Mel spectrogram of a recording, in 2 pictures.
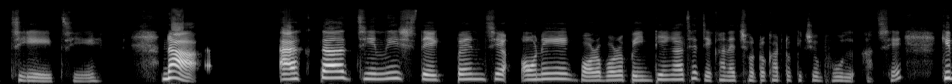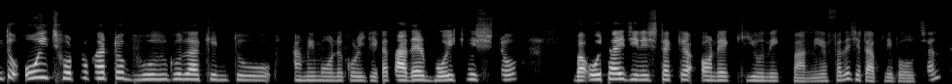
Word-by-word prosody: জি, 200 Hz, -, -7 dB, 0.4 s
জি। 155 Hz, -, -16 dB, 0.9 s
না -, -, +12 dB, 1.2 s
একটা 265 Hz, +4 st, +3 dB, 0.4 s
জিনিস 255 Hz, +2 st, -3 dB, 0.2 s
দেখবেন 230 Hz, +2 st, 0 dB, 0.2 s
যে 250 Hz, -, -1 dB, 0.3 s
অনেক 250 Hz, +3 st, +1 dB, 0.2 s
বড়, 190 Hz, -1 st, -1 dB
বড় 200 Hz, +1 st, -1 dB
পেইন্টিং 195 Hz, +3 st, -5 dB
আছে 255 Hz, +5 st, -7 dB
যেখানে 190 Hz, +1 st, -7 dB
ছোটখাটো 195 Hz, 0 st, -10 dB
কিছু 195 Hz, 0 st, -9 dB
ভুল 180 Hz, -1 st, -11 dB, 0.2 s
আছে। 200 Hz, -, -16 dB, 0.5 s
কিন্তু 290 Hz, -3 st, +1 dB, 0.2 s
ওই 325 Hz, +1 st, +4 dB
ছোটখাটো 285 Hz, 0 st, 0 dB, 0.2 s
ভুলগুলা 235 Hz, +2 st, -1 dB, 0.2 s
কিন্তু 210 Hz, -2 st, -8 dB, 0.6 s
আমি 190 Hz, 0 st, -7 dB
মনে 185 Hz, 0 st, -7 dB
করি 190 Hz, -1 st, -5 dB
যে, -, -, -10 dB
এটা 195 Hz, +2 st, -5 dB
তাদের 200 Hz, +1 st, +5 dB
বৈশিষ্ট্য 220 Hz, +3 st, -4 dB, 0.7 s
বা 190 Hz, -, +5 dB
ওটাই 250 Hz, +2 st, +5 dB
জিনিসটাকে 220 Hz, 0 st, -3 dB, 0.2 s
অনেক 190 Hz, -1 st, -3 dB, 0.2 s
ইউনিক 175 Hz, -2 st, -7 dB
বানিয়ে 150 Hz, +2 st, -8 dB
ফেলে 195 Hz, +6 st, -6 dB
যেটা 180 Hz, -6 st, -4 dB
আপনি 160 Hz, +1 st, -15 dB
বলছেন। 145 Hz, -, -11 dB
210 Hz, 125 wpm, -21 LUFS, 190-245 Hz, 1.2 s, না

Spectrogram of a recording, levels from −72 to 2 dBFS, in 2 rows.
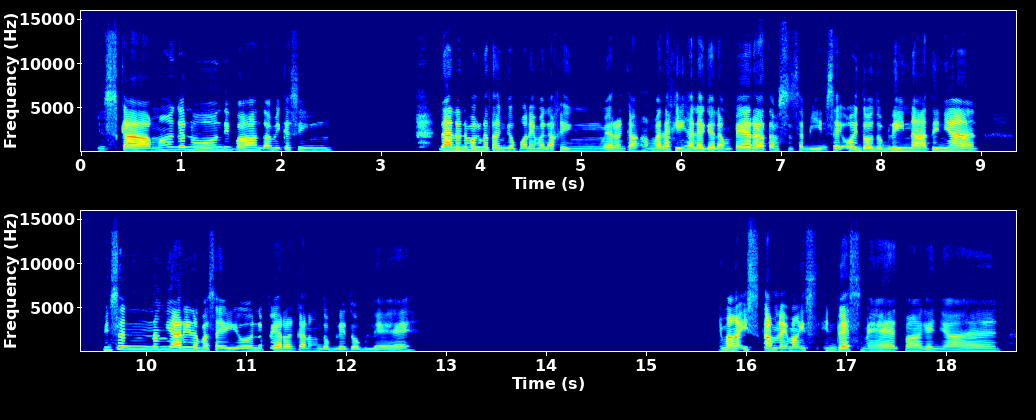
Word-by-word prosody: yung 200 Hz, -2 st, -19 dB
scam. 235 Hz, -2 st, +6 dB
Mga 295 Hz, +3 st, -2 dB
gano’n, 270 Hz, 0 st, -6 dB
‘di 300 Hz, -, -5 dB
ba, 265 Hz, 0 st, +2 dB
ang 250 Hz, -, -14 dB
dami 240 Hz, +1 st, -3 dB
kasing 240 Hz, -2 st, -10 dB, 1.0 s
Lalo 270 Hz, -1 st, +7 dB
na 270 Hz, -, -3 dB
‘pag 270 Hz, 0 st, +1 dB
natanggap 245 Hz, -4 st, -3 dB
mo 220 Hz, -, -4 dB
na 210 Hz, -1 st, -2 dB
malaking 205 Hz, -1 st, -7 dB
meron 205 Hz, +1 st, -2 dB
kang 200 Hz, 0 st, -2 dB
malaking 220 Hz, +2 st, 0 dB
halaga 215 Hz, -2 st, +1 dB
ng 200 Hz, 0 st, -3 dB
pera 245 Hz, -1 st, +6 dB
tapos 215 Hz, -1 st, -7 dB
sasabihin 190 Hz, -2 st, -10 dB
sa'yo, 220 Hz, -, -4 dB
"Oy 270 Hz, -, 0 dB
dodoblehin 210 Hz, +2 st, -1 dB
natin 210 Hz, +1 st, +2 dB
yan." 235 Hz, -4 st, +6 dB, 0.6 s
Minsan 290 Hz, +5 st, -1 dB, 0.2 s
nangyari 290 Hz, -3 st, +4 dB
na 270 Hz, -, -1 dB
ba 255 Hz, -, -1 dB
sa'yo 225 Hz, -2 st, -4 dB
‘yon, 245 Hz, +2 st, -7 dB
offeran 215 Hz, -2 st, -2 dB
ka 215 Hz, -, -2 dB
ng 205 Hz, -1 st, -14 dB
doble-doble? 190 Hz, +1 st, -8 dB, 3.0 s
Yung 240 Hz, +1 st, +4 dB
mga 245 Hz, +1 st, +5 dB
scam 240 Hz, -3 st, +2 dB
na 220 Hz, -, +4 dB
mga 220 Hz, +1 st, -1 dB
is 235 Hz, -, -11 dB
investment, 220 Hz, -2 st, -1 dB
mga 205 Hz, 0 st, -2 dB
ganyan. 200 Hz, +2 st, -7 dB
220 Hz, 155 wpm, -24 LUFS, 205-250 Hz, 3.0 s, Lalo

